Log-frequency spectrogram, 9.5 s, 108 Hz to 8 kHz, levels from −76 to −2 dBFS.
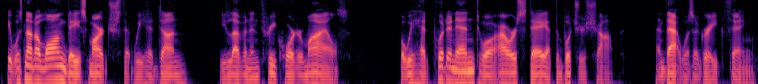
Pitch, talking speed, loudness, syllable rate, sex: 90 Hz, 220 wpm, -25 LUFS, 5.0 syllables/s, male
